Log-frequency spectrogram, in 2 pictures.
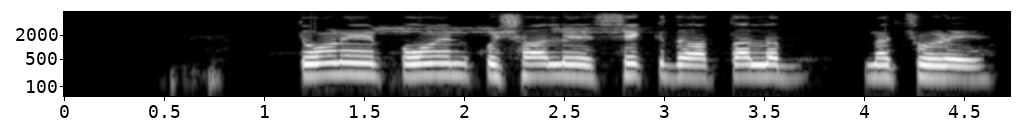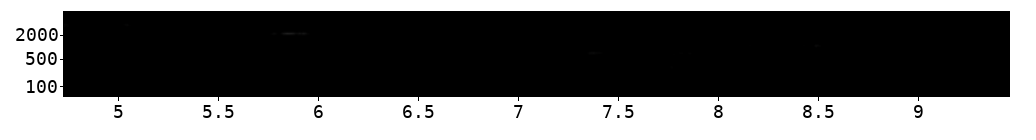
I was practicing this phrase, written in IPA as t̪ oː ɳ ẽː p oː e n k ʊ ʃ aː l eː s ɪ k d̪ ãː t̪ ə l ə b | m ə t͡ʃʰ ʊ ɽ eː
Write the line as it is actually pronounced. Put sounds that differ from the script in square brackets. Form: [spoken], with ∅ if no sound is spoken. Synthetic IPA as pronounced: t̪ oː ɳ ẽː p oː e n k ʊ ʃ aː l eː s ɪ k d̪ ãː t̪ ə l ə b | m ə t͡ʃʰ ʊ ɽ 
